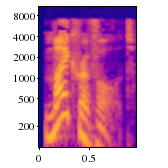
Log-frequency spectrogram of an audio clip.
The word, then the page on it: microvolt: British English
